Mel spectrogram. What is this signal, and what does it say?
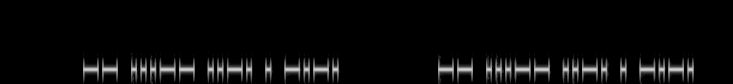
Morse code, heard as a keyed tone, about 25 wpm, 700 Hz. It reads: M3FEC M3FEC
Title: DXCC-100 Call Signs - 5 Characters - Repeated 2x - 25wpm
